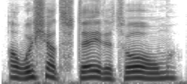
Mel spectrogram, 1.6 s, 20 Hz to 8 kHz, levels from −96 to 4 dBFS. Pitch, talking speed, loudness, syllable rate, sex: 165 Hz, 270 wpm, -15 LUFS, 5.1 syllables/s, male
